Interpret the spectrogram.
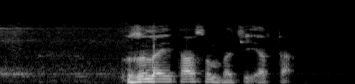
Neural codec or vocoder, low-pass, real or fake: none; 7.2 kHz; real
